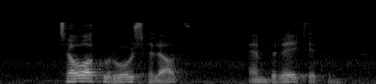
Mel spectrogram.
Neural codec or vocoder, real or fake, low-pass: none; real; 7.2 kHz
